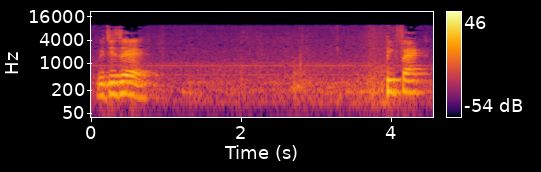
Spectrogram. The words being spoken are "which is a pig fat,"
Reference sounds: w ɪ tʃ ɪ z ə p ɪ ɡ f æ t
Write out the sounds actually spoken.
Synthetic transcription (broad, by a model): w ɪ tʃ ɪ z ə b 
